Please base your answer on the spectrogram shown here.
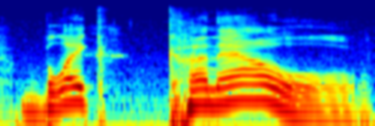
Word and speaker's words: Connell: Citrix smart tools with our special guest today Blake Cannell then I get it right this time Blake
